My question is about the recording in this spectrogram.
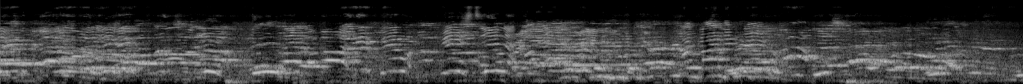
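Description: Many children's voices shouting and calling out over one another in a continuous, high-pitched clamour that eases a little near the end.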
